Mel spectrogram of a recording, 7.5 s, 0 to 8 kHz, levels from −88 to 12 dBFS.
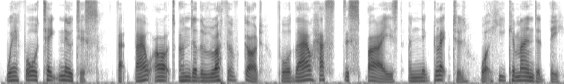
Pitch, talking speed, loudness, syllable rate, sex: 125 Hz, 170 wpm, -21 LUFS, 5.0 syllables/s, male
